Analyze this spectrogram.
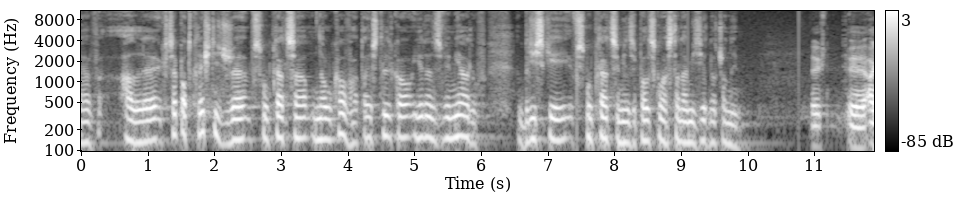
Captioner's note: speaking polish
